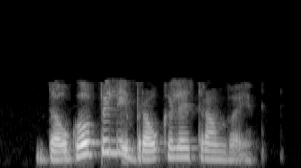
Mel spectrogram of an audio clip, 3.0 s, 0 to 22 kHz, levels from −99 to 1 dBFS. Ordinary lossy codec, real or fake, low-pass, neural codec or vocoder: MP3, 32 kbps; real; 3.6 kHz; none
